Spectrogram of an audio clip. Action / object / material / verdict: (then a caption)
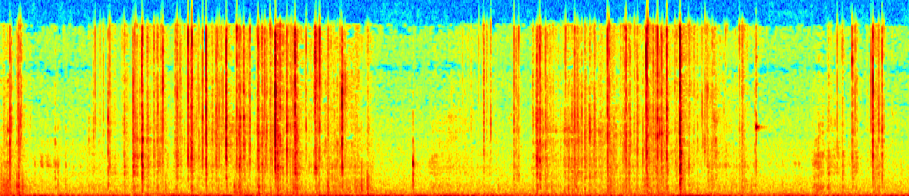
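scrape / soap bar shaved with a blade / soap / none. A box-cutter blade shaves white flakes off the flat face of a solid oval white soap bar with a green outer coating, held in the hand. Quiet, bright, crisp scraping comes in clustered bursts of sharp little clicks and crackles, over a faint low hum.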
